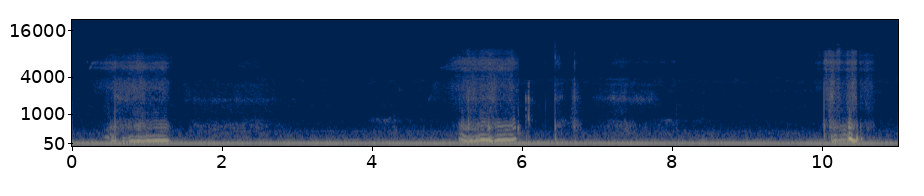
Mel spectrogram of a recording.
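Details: Dog snoring with eyes open: low, rumbling snores about every five seconds, roughly 13 a minute, over steady room hum.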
